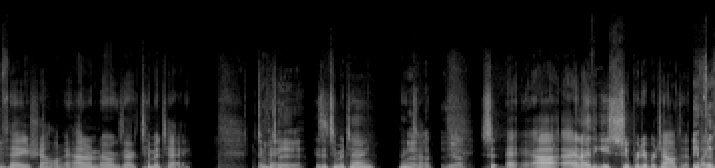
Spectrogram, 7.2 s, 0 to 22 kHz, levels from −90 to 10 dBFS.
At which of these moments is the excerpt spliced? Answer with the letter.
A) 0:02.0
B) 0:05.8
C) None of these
C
